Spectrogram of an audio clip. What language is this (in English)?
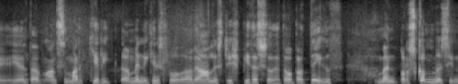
Icelandic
